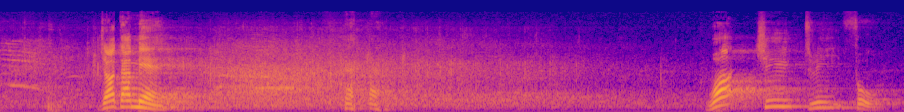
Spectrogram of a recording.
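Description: A man speaks loudly through a microphone in a large, echoing hall.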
